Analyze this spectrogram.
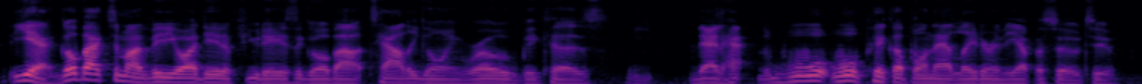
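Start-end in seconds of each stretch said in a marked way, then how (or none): none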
